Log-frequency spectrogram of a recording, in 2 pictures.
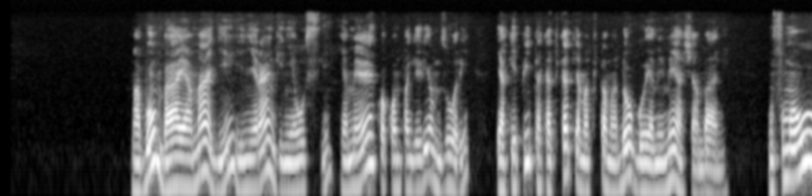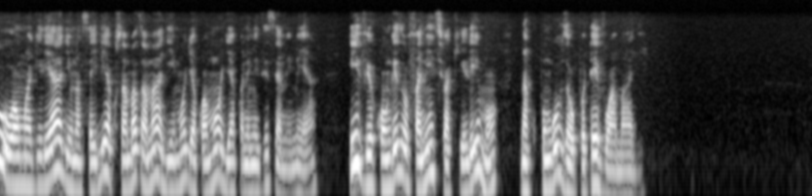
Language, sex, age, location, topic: Swahili, male, 25-35, Dar es Salaam, agriculture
